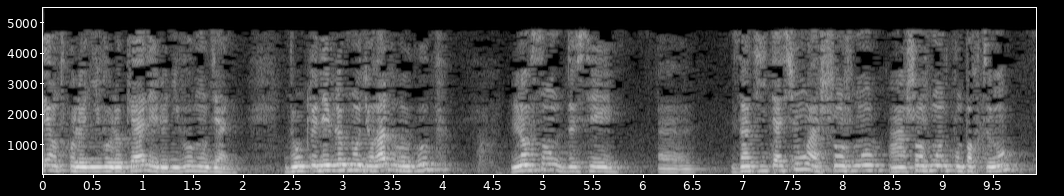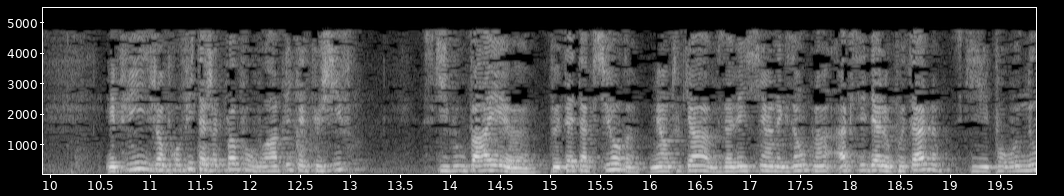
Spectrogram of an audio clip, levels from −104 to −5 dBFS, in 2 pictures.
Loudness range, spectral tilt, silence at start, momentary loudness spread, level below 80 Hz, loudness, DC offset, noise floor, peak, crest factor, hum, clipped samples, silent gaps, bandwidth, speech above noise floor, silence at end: 4 LU; -9 dB/octave; 0 s; 12 LU; -68 dBFS; -30 LUFS; under 0.1%; -57 dBFS; -14 dBFS; 16 dB; none; under 0.1%; none; 5 kHz; 28 dB; 0 s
